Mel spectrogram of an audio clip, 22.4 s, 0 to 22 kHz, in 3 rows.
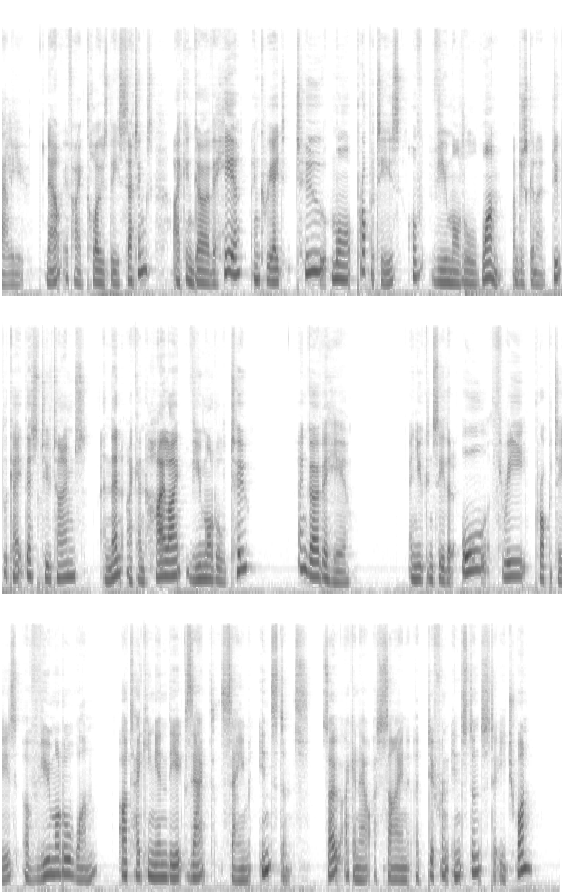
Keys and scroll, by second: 7.4 super+d.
